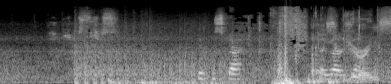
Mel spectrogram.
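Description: Gunshots fire in a quick burst.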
